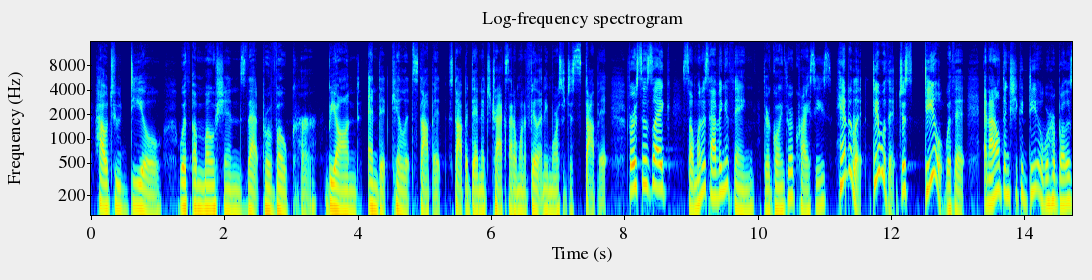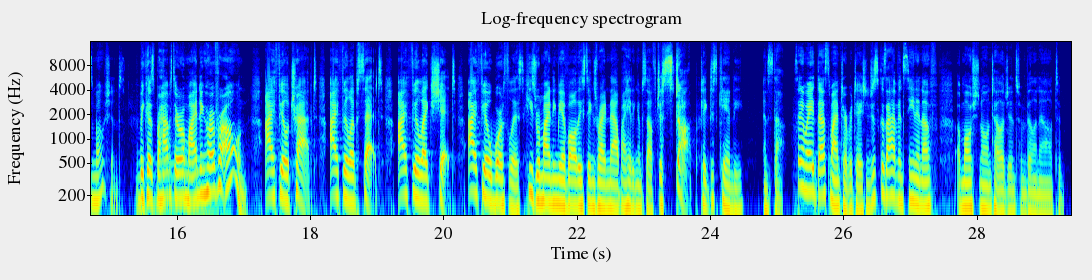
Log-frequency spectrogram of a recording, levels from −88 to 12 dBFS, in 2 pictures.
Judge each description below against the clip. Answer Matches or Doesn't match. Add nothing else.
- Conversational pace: Doesn't match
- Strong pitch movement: Matches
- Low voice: Doesn't match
